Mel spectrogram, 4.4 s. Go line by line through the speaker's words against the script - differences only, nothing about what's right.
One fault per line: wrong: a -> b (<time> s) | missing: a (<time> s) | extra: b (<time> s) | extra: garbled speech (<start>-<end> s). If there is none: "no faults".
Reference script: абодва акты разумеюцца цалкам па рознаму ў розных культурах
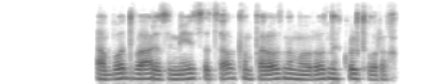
missing: акты (1.4 s)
